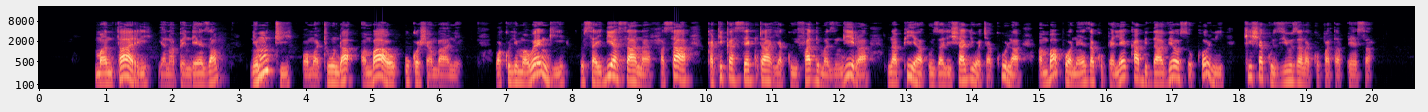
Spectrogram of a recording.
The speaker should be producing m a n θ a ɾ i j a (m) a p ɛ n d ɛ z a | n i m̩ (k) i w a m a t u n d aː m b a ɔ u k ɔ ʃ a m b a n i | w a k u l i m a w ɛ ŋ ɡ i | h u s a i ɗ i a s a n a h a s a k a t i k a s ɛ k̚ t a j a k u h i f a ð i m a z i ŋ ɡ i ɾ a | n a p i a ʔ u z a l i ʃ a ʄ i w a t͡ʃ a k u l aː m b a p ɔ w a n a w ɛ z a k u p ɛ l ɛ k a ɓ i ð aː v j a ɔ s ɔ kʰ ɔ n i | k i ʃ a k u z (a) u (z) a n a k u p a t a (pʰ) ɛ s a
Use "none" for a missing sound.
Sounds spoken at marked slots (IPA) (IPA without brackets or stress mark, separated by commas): n, t, i, z, p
